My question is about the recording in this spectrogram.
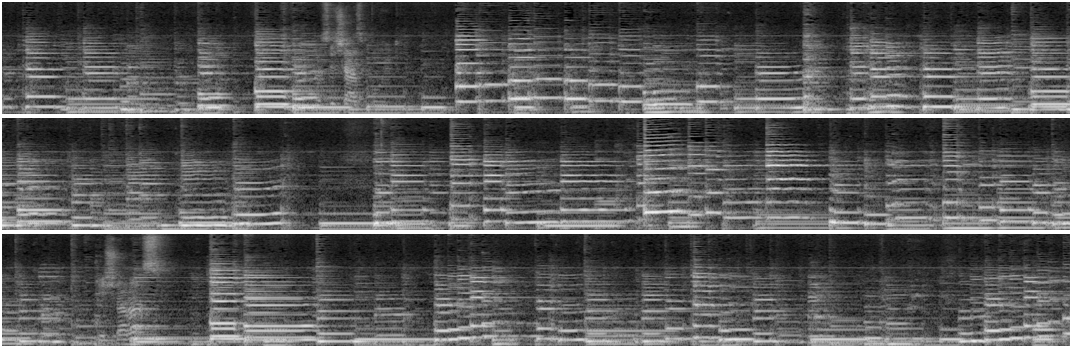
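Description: Hollow-body archtop electric guitar playing a blues in A, with chords under quick single-note runs. The runs use the half-step/whole-step diminished scale over the A chord to build tension in the move to the IV chord.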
